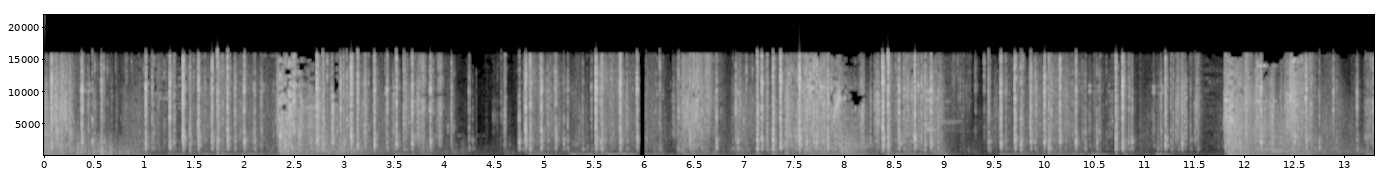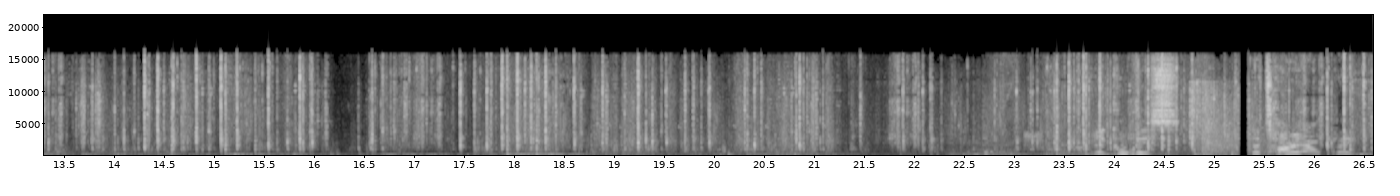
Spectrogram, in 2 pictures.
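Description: Game gunshots and building clicks crackle rapidly.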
